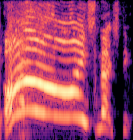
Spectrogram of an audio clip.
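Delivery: sudden very high, very loud yelp; a gasp-shout of disbelief; shocked cry. Real, not acted. Fan watching a player snatch the ball, startled loud cry.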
